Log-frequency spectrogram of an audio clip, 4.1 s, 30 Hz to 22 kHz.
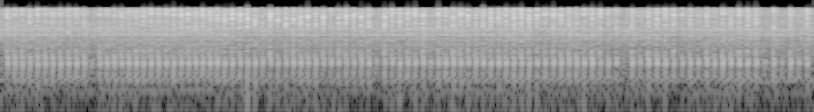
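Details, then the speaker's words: Saito FA-40 four-stroke glow plug model engine, about 500 W, up to 12,000 rpm, valve caps removed: fast even buzz with light rapid valve gear ticking, no misses or knocks; running normally. "The top revolution speed is 12.000 rounds per minute."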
